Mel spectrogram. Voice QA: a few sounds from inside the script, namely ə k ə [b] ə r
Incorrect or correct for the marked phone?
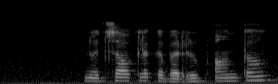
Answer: correct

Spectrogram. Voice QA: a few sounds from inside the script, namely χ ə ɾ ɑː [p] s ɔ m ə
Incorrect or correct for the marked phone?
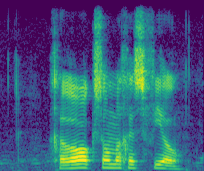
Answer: incorrect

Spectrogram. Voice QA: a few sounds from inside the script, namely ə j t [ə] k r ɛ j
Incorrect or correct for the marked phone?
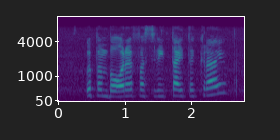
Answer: correct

